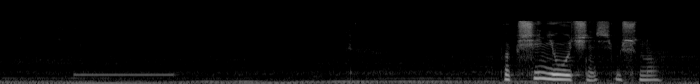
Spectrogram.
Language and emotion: Russian, sad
